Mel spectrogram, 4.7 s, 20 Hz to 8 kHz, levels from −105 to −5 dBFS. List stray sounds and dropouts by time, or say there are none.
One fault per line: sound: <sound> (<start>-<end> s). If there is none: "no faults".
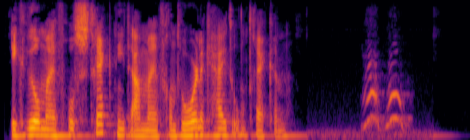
sound: bark (3.6-4.1 s)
